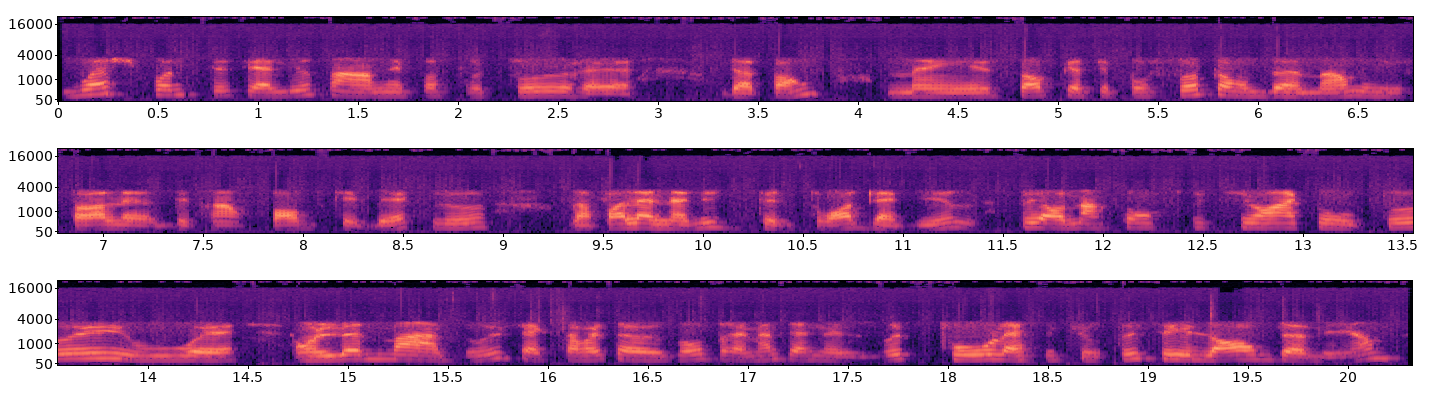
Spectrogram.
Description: Voici les explications de la mairesse de Maniwaki, Francine Fortin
